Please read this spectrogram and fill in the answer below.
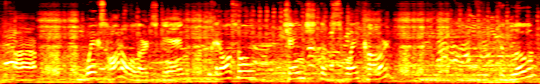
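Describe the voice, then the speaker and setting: A man's voice: high voice, takes it slowly, pauses often. A man from a radio company giving a step-by-step product demonstration on a busy trade show floor, explaining settings with some restarts. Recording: loud crowd and noise. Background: loud crowd chatter.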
